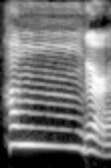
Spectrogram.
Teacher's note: the back of your tongue is touching the back of your throat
